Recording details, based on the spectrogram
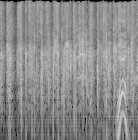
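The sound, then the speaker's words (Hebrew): A studio audience claps at the start of a television show, a dense, steady burst of applause, loud throughout, with a short rising vocal cry cutting through near the end. “יוצאים לדרך, תנו כפיים פה באולפן, תנו לי קצת אנרגיות.”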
